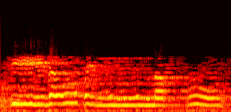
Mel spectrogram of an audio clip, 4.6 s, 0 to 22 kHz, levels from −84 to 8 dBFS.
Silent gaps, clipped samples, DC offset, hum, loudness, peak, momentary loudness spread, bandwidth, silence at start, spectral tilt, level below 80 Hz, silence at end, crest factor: none; under 0.1%; under 0.1%; none; -20 LUFS; -6 dBFS; 9 LU; 3 kHz; 0 s; -9.5 dB/octave; -40 dBFS; 0 s; 14 dB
